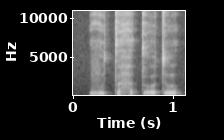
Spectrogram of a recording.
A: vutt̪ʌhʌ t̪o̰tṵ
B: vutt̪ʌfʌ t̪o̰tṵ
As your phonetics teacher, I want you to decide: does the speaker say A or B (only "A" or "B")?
A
